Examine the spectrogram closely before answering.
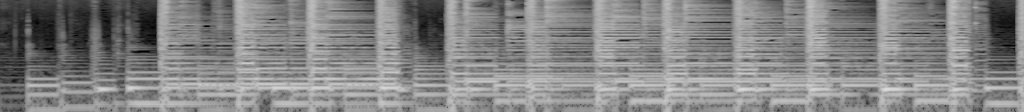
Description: guitar; STALKER

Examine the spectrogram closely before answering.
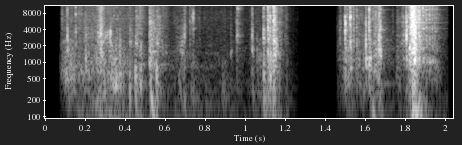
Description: muzi reload; STALKER

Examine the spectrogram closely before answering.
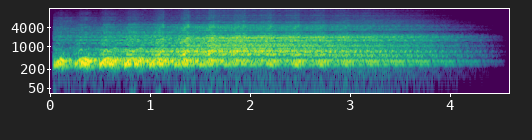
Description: laugh; STALKER

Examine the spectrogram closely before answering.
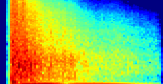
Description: scorpion fire; STALKER

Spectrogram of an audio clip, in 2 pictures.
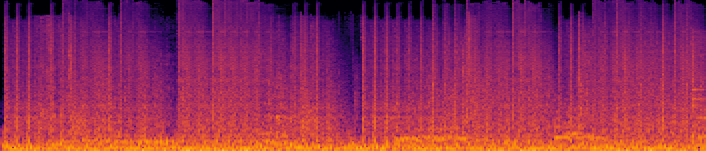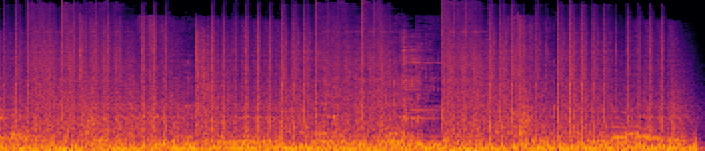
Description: fightscene; STALKER

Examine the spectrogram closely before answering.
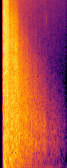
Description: glock fire; STALKER

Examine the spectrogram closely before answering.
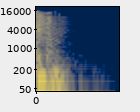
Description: muzi silencer; STALKER

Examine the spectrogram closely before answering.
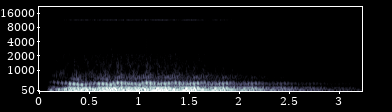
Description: funnel idle; STALKER; somber anomaly

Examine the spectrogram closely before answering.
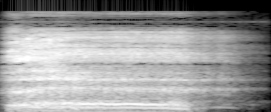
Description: controller attack hit; STALKER; customnpcs

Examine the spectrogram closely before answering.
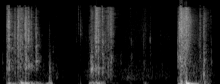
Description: g3a3 reload; STALKER

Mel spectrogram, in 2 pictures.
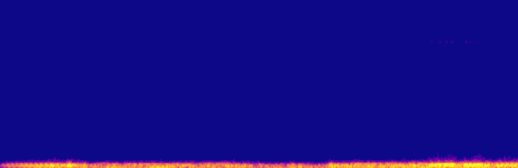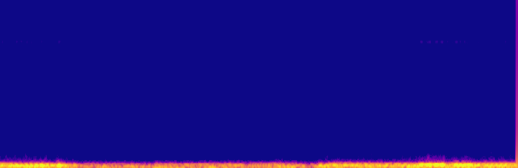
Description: ambient dark; STALKER

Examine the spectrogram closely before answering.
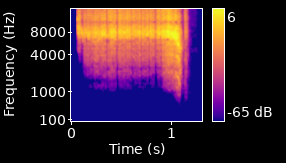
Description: rat death; STALKER; customnpcs

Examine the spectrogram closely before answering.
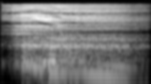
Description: death; STALKER; customnpcs; killer

